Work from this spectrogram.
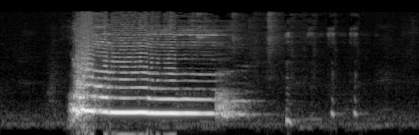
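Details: Dog named Bowser or Roxy, one of two pet dogs playing together, gives a loud sustained harmonic howl-bark lasting over a second, dropping at the end, followed by a couple of short soft yips.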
